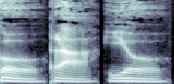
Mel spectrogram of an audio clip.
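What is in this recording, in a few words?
"korayo", concatenated syllables; Affixing experiment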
